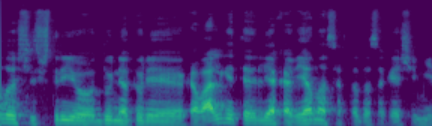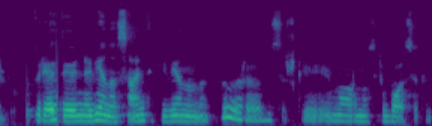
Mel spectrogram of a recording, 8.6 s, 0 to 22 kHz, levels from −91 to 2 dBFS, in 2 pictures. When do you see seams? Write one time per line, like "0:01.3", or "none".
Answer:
0:04.6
